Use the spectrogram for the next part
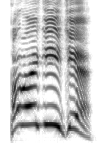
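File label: Spy help me, russian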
